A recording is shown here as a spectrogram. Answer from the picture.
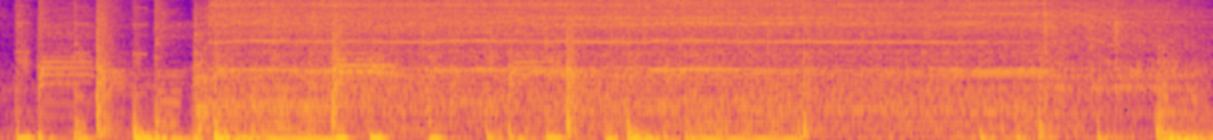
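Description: KitchenAid tilt-head stand mixer switched on about a second in, its motor running steadily while it beats muffin batter, then stopping near the end.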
